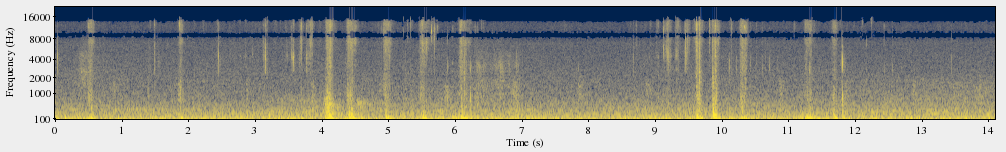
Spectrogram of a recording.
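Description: A Java sparrow chewing: sharp, dry crunching clicks in irregular bursts, a few per second, over a steady low indoor hum.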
